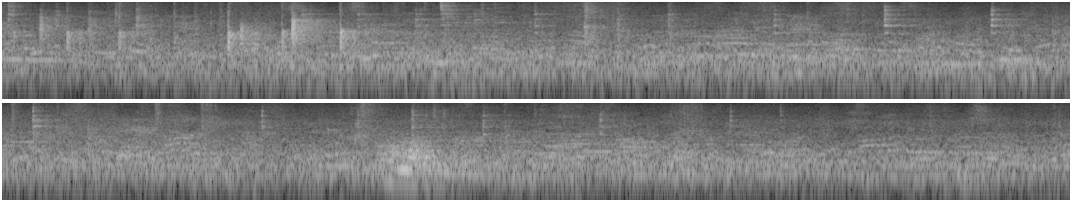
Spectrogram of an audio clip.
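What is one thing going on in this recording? Musical instruments clack and clink as players get ready.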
